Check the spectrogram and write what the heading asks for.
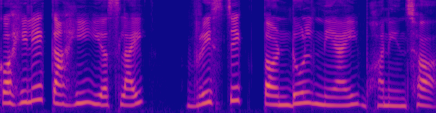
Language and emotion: Nepali, neutral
